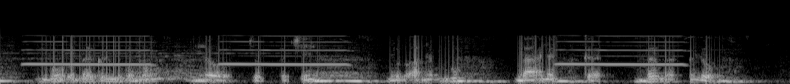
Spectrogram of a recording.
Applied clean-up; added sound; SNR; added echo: none; Wind instrument, woodwind instrument + Wild animals; 2 dB; none.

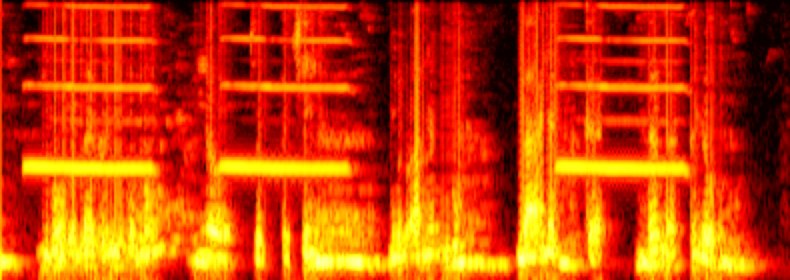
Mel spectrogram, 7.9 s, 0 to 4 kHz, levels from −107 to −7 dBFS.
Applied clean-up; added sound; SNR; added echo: classical method log-MMSE.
